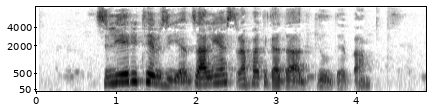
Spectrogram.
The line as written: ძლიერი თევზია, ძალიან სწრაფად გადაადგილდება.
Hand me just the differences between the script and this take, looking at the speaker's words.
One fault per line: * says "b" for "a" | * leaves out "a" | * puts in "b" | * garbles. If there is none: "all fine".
all fine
